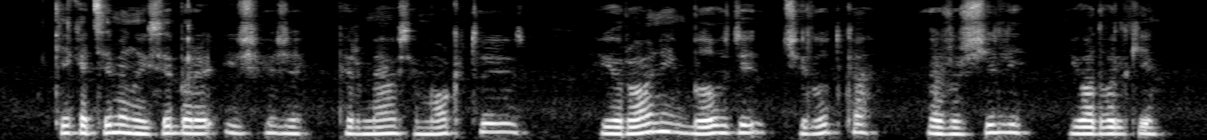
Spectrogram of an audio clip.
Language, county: Lithuanian, Kaunas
